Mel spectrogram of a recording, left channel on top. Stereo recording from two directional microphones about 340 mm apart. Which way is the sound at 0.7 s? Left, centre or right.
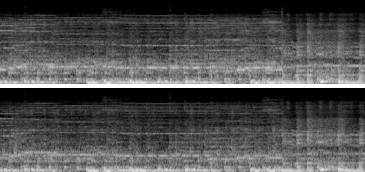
Centre.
